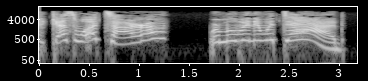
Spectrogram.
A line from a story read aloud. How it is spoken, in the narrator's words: she screeched nonsensically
